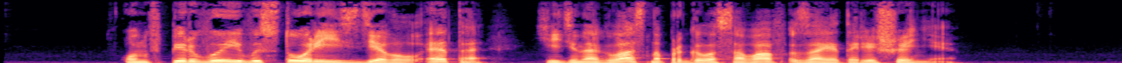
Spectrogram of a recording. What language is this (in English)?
Russian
